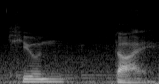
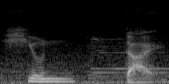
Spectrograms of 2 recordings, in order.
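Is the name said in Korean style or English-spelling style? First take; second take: English-spelling style; English-spelling style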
